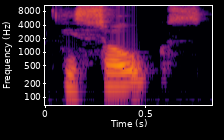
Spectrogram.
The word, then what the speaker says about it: Cixous: que se llama Hélène, no sé cómo se pronuncia, Cixous o algo, es Cixous.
